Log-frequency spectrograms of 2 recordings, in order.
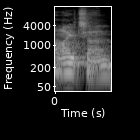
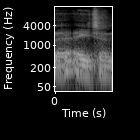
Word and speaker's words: Eitan: The book is about the central character is called Eton Rose spelled Ei Tan. Now I I pronounce that it tan but we're told that it rh it rhymes with spray tan in the book.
